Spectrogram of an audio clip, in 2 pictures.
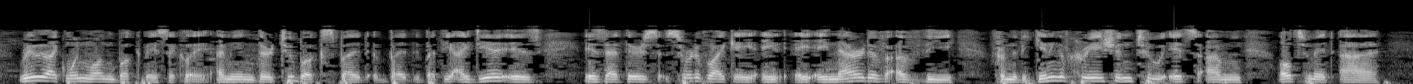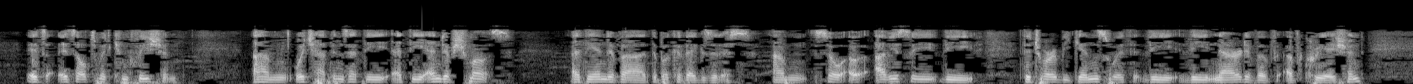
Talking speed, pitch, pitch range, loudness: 165 wpm, 115 Hz, 110-125 Hz, -15 LUFS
